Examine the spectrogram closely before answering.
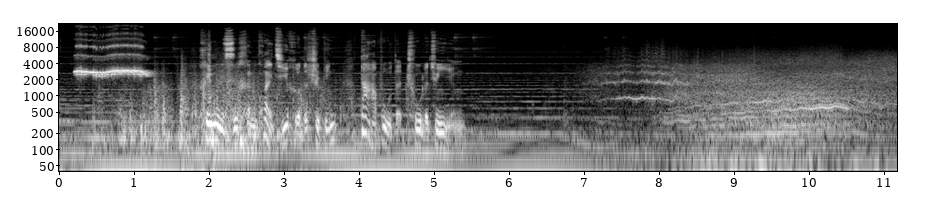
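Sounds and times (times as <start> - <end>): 
speech: 1.3 - 5.6
motorcycle with rider and passenger roaring at high speed along a mountain road: 7.8 - 11.1.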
